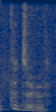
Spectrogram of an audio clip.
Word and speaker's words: Putzulu: le visage inattendu de la personnalité de Bruno Puzzoulou. Bonjour. Bonjour. Je crois que je l'ai mal prononcé, c'est pas Puzzoulou, c'est Puzzoulou.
